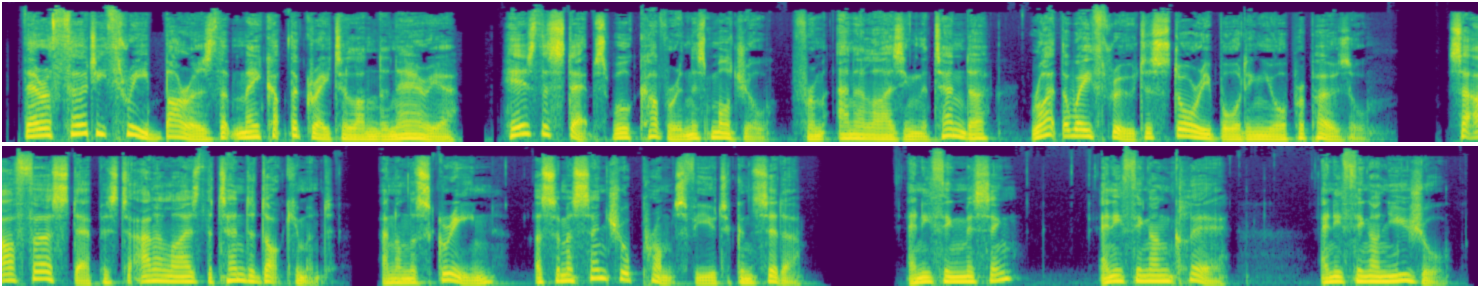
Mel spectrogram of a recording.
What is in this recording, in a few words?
Natural VO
